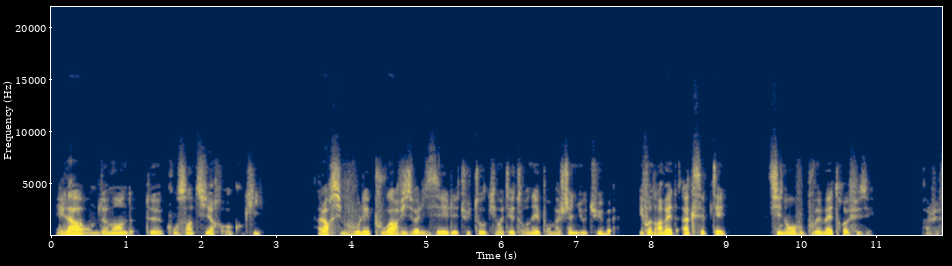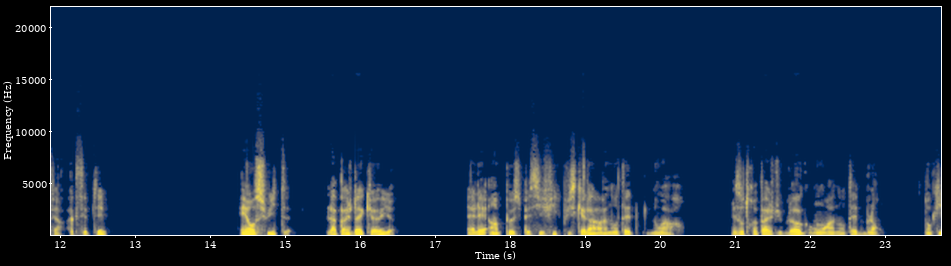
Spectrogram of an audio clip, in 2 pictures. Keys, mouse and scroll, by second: 11.9 click.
